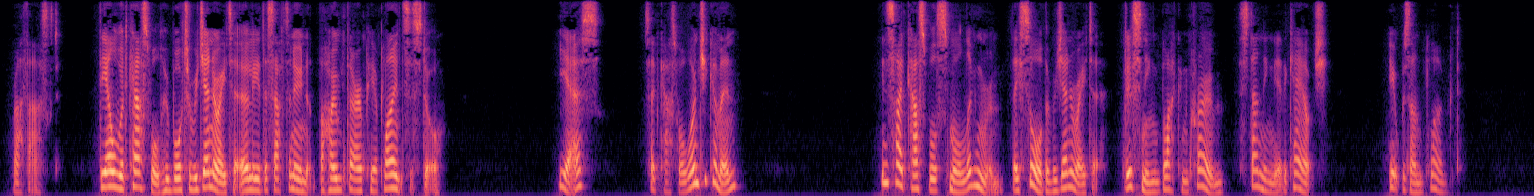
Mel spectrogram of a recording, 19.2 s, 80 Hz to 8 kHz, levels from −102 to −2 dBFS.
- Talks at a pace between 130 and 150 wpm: Yes, average, 140 wpm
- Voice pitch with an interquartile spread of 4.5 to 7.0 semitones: Yes, average, 5.1 semitones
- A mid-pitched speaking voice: Yes, medium, 180 Hz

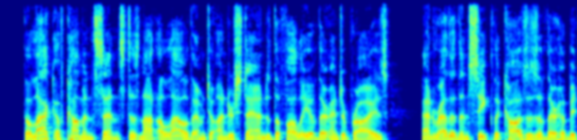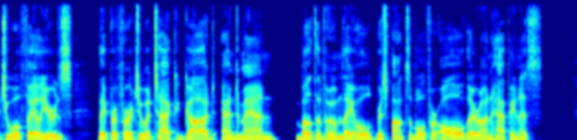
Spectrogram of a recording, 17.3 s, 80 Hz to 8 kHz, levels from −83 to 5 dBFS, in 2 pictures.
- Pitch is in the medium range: No, low, 125 Hz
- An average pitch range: Yes, average, 3.1 semitones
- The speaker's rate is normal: Yes, average, 150 wpm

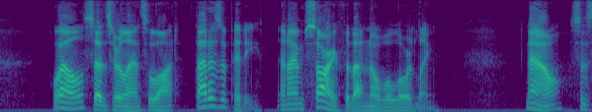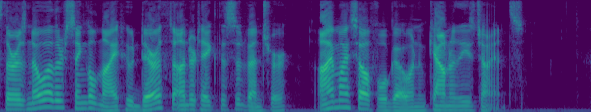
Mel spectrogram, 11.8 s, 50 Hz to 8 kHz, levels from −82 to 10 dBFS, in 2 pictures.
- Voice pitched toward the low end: Yes, low, 115 Hz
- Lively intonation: Yes, wide, 6.6 semitones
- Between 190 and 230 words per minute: Yes, average, 195 wpm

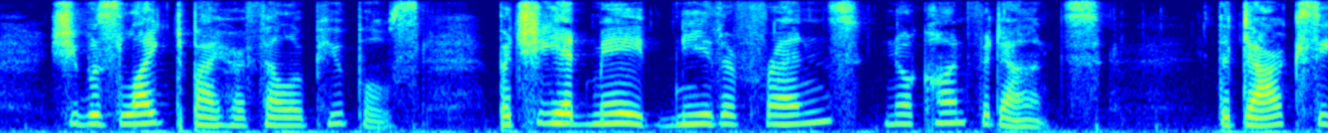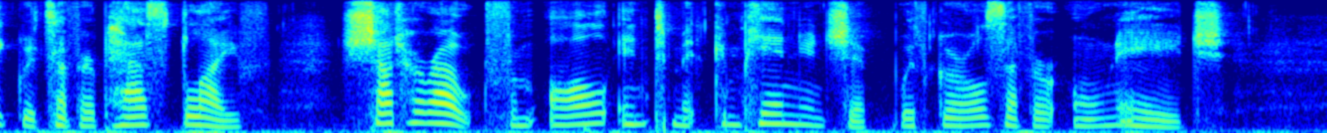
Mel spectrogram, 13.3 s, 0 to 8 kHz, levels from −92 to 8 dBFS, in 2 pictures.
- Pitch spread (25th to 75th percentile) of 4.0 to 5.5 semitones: No, average, 3.6 semitones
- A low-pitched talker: No, high, 195 Hz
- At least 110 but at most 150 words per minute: No, average, 160 wpm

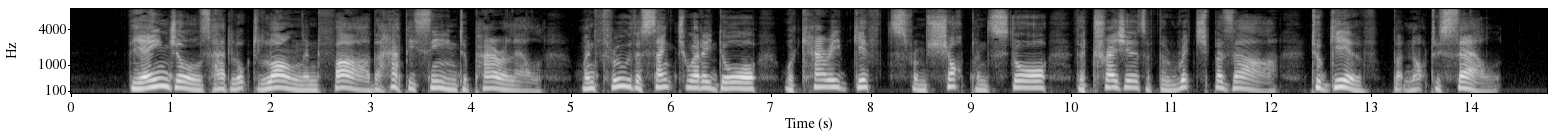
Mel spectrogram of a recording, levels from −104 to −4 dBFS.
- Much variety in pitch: Yes, wide, 5.7 semitones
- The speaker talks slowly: No, average, 145 wpm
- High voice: No, medium, 165 Hz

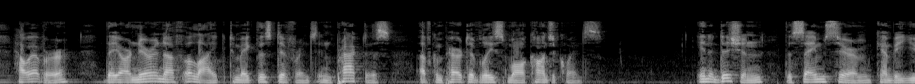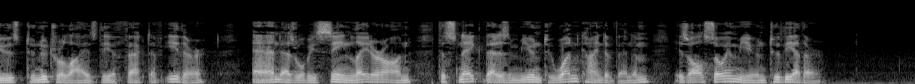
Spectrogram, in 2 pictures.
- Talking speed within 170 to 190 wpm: Yes, average, 175 wpm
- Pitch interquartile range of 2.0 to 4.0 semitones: Yes, average, 3.3 semitones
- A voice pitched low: Yes, low, 105 Hz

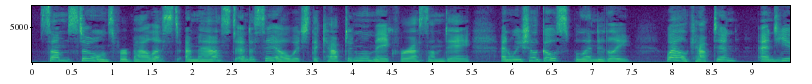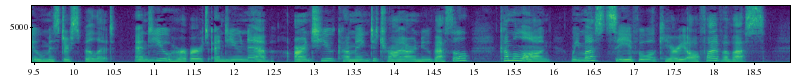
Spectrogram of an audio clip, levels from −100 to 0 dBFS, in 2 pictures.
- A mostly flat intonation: No, average, 3.3 semitones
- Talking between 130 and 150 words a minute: No, average, 175 wpm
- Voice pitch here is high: Yes, high, 215 Hz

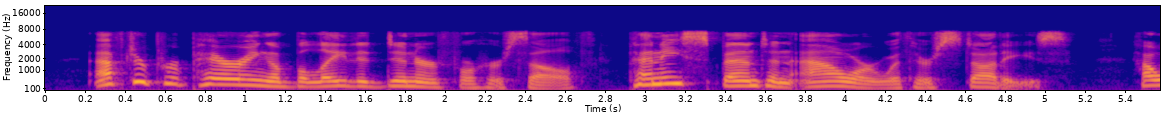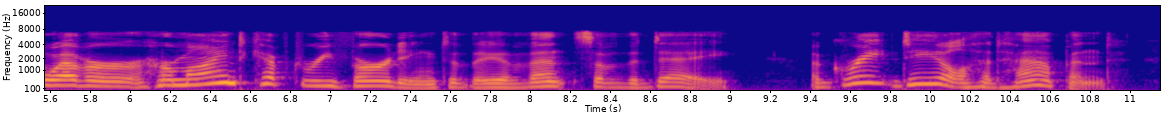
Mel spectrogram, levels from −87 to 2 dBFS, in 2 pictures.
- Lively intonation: Yes, wide, 7.0 semitones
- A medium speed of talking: Yes, average, 160 wpm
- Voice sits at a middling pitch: No, high, 195 Hz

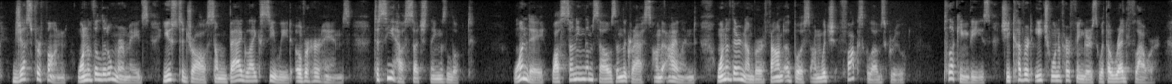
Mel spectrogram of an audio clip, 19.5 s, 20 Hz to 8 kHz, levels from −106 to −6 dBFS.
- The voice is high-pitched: No, low, 130 Hz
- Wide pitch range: Yes, wide, 8.6 semitones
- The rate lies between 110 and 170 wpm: No, average, 180 wpm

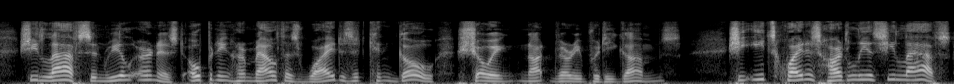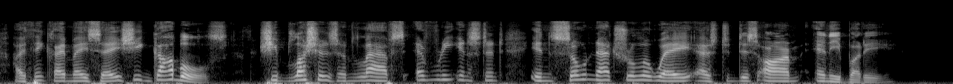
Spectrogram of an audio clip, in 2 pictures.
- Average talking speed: Yes, average, 155 wpm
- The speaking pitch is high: No, medium, 165 Hz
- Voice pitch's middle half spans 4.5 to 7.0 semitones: Yes, average, 5.3 semitones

